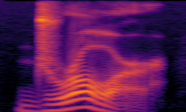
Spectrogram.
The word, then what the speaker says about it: drawer: Drawer, the piece of furniture, is drawer, almost one syllable.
